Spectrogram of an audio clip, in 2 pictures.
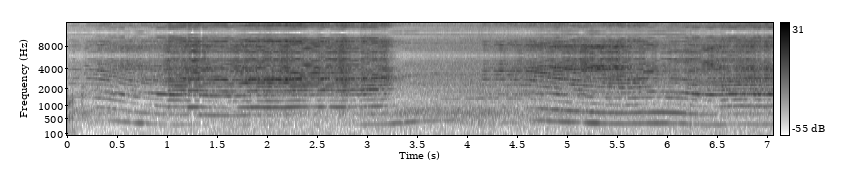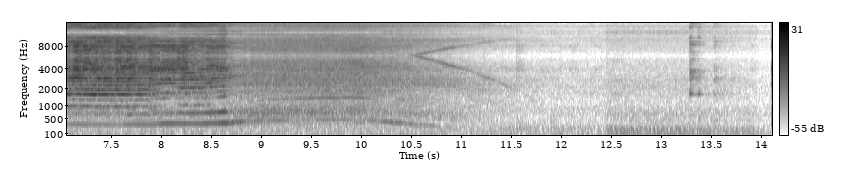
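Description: A Dremel rotary tool grinding a slit into the pressed-in copper bushing inside a Showa fork's outer tube. Its high whine drops in pitch when pressed into the cut and climbs when eased off, twice over. About ten seconds in it winds down and stops, leaving a few faint clicks.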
